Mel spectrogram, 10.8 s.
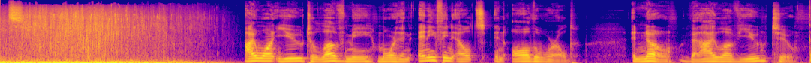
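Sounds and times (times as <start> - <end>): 
deep rumbling thunder: 0.0 - 3.2
speech: 3.3 - 7.7, 8.4 - 10.8.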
